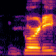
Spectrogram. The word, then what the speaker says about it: Gourde: So I got Trocheck on the third line, Yanni Gourde. Or Gord, I'm sorry, I can't pronounce that guy's name. – Gordy. – Thank you.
